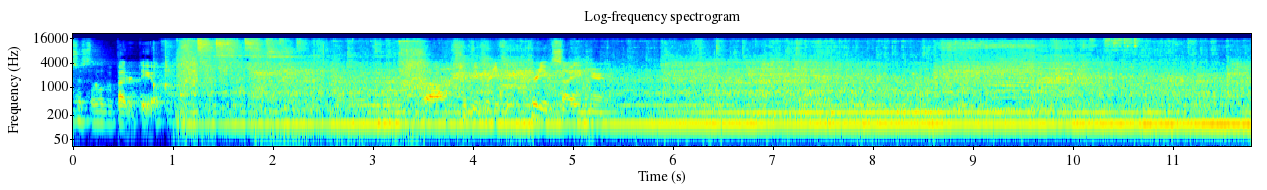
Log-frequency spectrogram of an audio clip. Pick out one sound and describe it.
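A motorized door opener hums steadily as a door rolls up.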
